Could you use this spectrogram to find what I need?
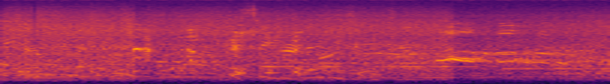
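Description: Leaping jets of water from a fountain splash into small pools.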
